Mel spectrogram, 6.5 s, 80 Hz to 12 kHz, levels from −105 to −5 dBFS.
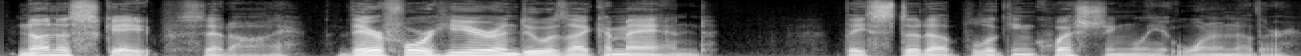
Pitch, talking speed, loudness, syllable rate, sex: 105 Hz, 175 wpm, -19 LUFS, 5.9 syllables/s, male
